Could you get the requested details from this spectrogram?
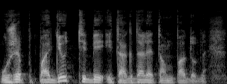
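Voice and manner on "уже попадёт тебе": ordinary talk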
